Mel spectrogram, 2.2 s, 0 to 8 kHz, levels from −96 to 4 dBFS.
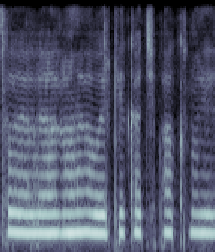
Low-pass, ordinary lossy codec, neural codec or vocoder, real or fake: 7.2 kHz; none; codec, 24 kHz, 3 kbps, HILCodec; fake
